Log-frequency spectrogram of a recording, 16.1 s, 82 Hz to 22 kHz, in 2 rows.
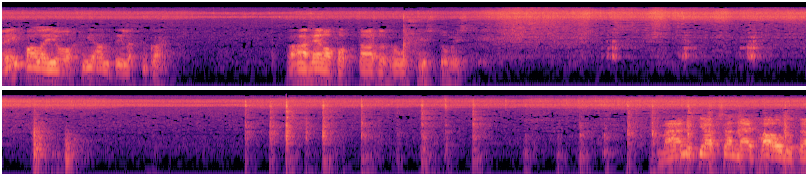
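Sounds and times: onions sizzling in pan: 0.0 - 16.0
spatula tapping and scraping pan: 6.0 - 7.7, 10.4 - 16.0.

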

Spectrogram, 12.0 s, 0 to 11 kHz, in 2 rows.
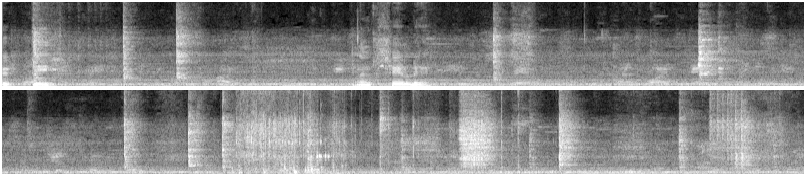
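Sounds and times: steady low hum: 0.0 - 12.0
plastic crinkling rustle: 7.8 - 9.8.

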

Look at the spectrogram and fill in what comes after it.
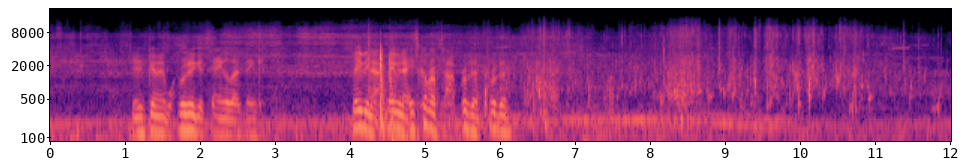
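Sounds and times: low hum: 0.0 - 12.0
light water splashes: 4.1 - 12.0.

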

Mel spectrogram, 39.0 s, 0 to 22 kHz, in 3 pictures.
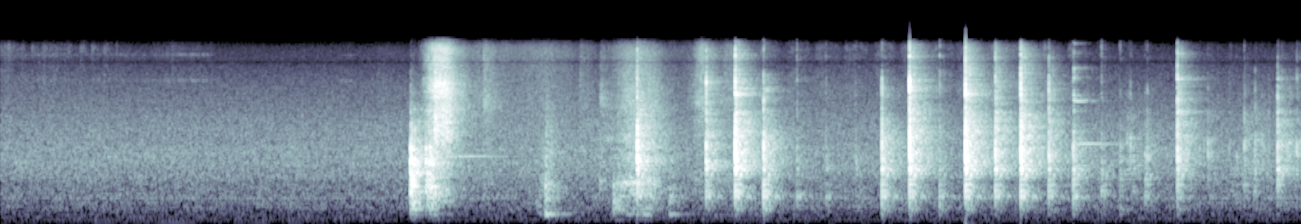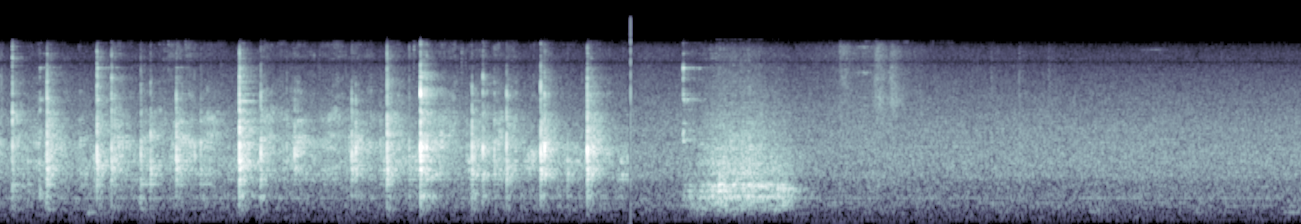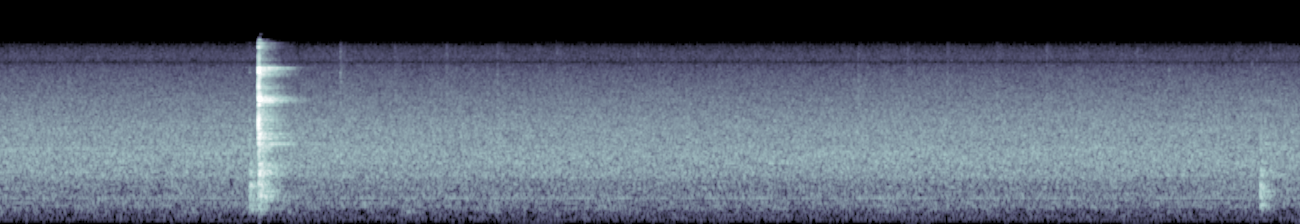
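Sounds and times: utensil scraping a dish: 4.1 - 4.9, 6.0 - 7.8, 8.8 - 19.3, 19.9 - 21.0
utensils clinking against a bowl: 8.8 - 20.0, 28.6 - 29.0.

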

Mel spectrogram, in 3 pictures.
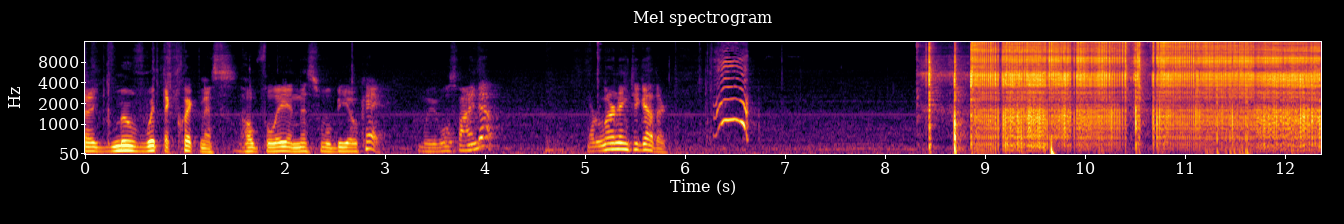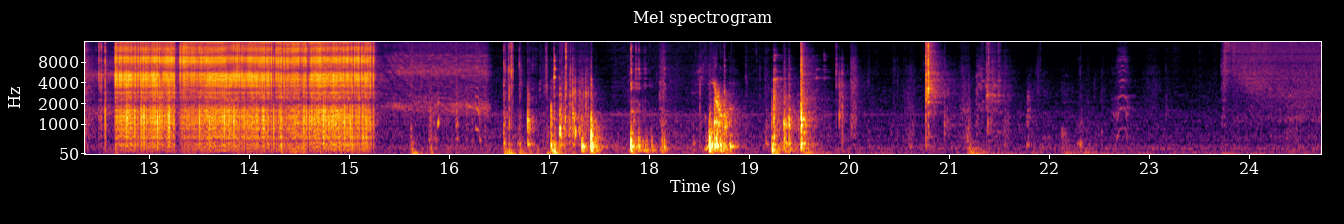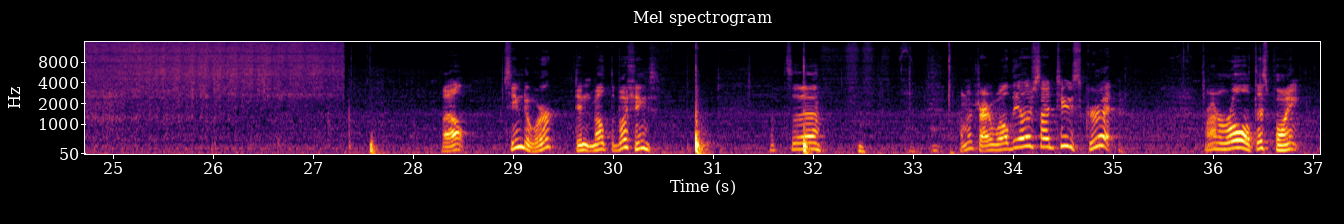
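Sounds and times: arc welder crackling: 8.3 - 16.8
garden hose spraying: 23.7 - 27.3.

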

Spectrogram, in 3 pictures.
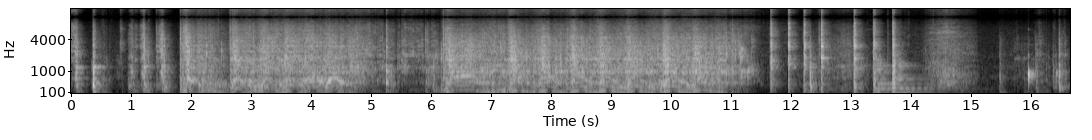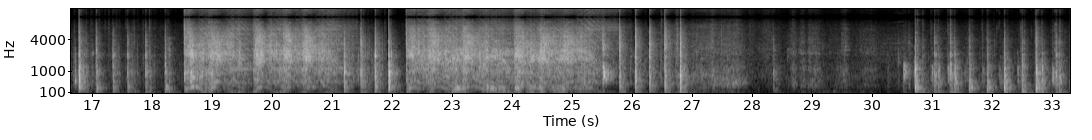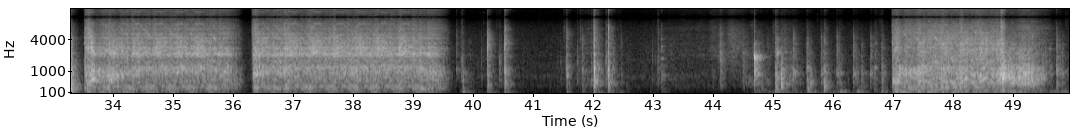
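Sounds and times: stick blender blending: 1.0 - 11.3, 17.0 - 25.8, 33.5 - 39.7, 47.0 - 49.8.

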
